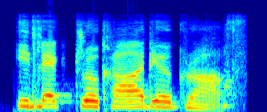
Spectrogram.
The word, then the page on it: Electrocardiograph: Indian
